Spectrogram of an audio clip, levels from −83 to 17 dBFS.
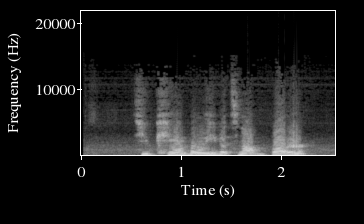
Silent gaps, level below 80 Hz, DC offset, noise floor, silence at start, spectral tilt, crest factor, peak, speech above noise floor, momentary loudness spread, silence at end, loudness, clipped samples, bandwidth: none; -40 dBFS; under 0.1%; -36 dBFS; 0.55 s; -6 dB/octave; 8 dB; 0 dBFS; 29 dB; 8 LU; 0.25 s; -8 LUFS; under 0.1%; 13 kHz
